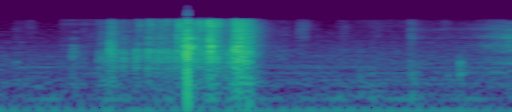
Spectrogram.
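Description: A deck of tarot cards is shuffled close up in a quick burst of riffling flutters and snaps, then settles into faint handling sounds.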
